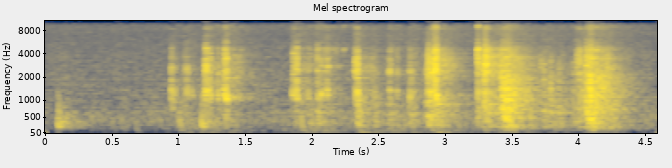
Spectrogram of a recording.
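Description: key unlocking door

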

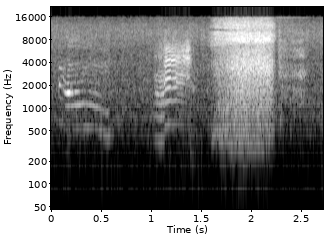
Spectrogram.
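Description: cat meowing

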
